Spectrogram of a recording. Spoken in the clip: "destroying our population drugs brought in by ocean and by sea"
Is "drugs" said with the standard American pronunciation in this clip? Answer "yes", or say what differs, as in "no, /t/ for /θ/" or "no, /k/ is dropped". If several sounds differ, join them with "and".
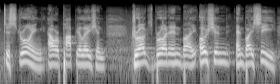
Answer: yes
